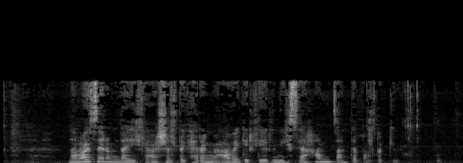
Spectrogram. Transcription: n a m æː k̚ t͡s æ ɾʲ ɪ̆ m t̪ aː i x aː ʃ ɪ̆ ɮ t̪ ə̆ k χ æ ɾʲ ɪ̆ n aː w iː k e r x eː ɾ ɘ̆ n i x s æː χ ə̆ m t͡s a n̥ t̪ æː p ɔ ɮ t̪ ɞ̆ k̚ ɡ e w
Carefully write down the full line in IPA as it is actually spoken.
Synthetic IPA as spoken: n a m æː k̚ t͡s æ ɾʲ ɪ̆ m t̪ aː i x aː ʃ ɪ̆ ɮ t̪ ə̆ k χ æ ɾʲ ɪ̆ ŋ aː w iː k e r x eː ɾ ɘ̆ n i x s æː χ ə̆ m t͡s a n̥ t̪ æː p ɔ ɮ t̪ ɞ̆ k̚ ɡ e w

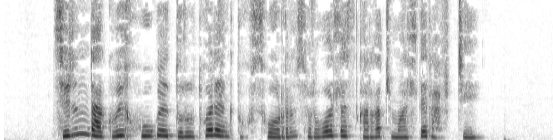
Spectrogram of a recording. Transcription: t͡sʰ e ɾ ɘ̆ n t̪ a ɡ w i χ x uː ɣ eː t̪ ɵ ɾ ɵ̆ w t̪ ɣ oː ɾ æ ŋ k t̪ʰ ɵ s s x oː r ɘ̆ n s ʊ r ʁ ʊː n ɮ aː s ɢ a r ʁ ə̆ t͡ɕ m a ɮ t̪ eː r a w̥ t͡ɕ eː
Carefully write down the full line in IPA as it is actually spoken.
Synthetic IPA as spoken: t͡sʰ e ɾ ɘ̆ n t̪ a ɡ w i χ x uː ɣ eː t̪ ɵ ɾ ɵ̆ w t̪ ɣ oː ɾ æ ŋ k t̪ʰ ɵ x s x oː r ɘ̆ n s ʊ r ʁ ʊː ɮ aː s ɢ a r ʁ ə̆ t͡ɕ m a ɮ t̪ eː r a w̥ t͡ɕ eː

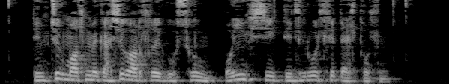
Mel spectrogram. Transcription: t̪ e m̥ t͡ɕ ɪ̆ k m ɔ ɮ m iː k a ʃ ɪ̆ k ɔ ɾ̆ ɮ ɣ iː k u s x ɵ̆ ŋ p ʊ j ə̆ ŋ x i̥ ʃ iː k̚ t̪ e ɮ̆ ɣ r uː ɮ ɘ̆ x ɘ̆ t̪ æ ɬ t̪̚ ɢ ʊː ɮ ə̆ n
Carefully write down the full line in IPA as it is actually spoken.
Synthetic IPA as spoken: t̪ e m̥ t͡ɕ ɪ̆ k m ɔ ɮ m iː k a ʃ ɪ̆ k ɔ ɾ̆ ɮ ʁ iː k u s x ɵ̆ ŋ p ʊ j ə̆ ŋ x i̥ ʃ iː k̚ t̪ e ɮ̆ ɣ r uː ɮ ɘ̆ x ɘ̆ t̪ æ ɬ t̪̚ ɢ ʊː ɮ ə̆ n

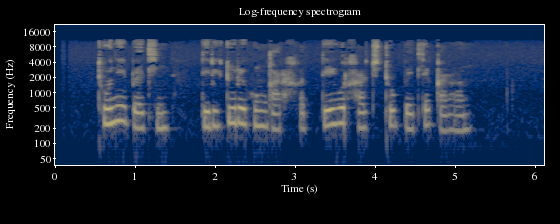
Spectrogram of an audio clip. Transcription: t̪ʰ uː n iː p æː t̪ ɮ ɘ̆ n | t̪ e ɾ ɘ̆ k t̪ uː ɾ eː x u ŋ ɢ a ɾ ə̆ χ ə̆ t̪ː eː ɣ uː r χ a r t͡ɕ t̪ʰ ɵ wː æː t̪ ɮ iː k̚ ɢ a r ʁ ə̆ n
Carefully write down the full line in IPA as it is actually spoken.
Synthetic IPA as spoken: t̪ʰ uː n iː p æː t̪ ɮ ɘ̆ n | t̪ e ɾ ɘ̆ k t̪ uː ɾ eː x u ŋ ɢ a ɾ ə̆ χ ə̆ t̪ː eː ɣ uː r χ a r t͡ɕ t̪ʰ ɵ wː æː t̪ ɮ iː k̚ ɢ a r ʁ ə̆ n

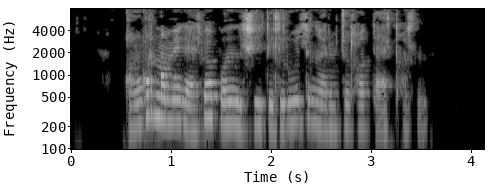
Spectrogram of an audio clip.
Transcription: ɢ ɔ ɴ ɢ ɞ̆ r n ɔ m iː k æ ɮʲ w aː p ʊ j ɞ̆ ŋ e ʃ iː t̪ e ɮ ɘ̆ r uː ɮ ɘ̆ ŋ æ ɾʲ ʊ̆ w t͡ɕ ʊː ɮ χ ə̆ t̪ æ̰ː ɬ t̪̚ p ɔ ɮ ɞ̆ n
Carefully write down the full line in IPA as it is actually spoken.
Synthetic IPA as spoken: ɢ ɔ ɴ ɢ ɞ̆ r n ɔ m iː k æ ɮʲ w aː p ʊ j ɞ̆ ŋ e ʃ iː t̪ e ɮ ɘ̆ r uː ɮ ɘ̆ ŋ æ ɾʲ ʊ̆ w t͡ɕ ʊː ɮ χ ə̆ t̪ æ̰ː ɬ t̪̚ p ɔ ɮ ɞ̆ n

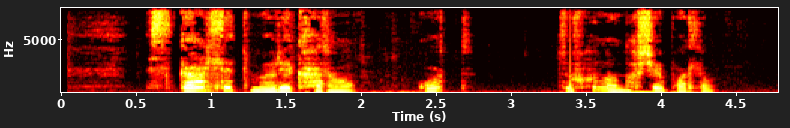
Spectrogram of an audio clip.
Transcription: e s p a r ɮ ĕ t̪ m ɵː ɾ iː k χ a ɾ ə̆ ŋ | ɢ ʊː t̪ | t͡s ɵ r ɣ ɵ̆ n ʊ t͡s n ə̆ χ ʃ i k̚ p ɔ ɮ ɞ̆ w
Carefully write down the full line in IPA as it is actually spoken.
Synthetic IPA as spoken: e s k a r ɮ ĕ t̪ m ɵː ɾ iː k χ a ɾ ə̆ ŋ | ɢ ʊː t̪ | t͡s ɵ r x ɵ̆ n ʊ n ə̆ χ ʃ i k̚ p ɔ ɮ ɞ̆ w

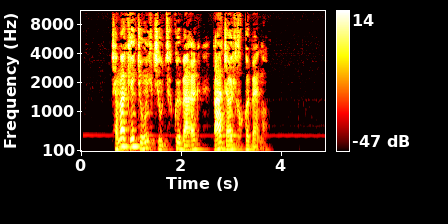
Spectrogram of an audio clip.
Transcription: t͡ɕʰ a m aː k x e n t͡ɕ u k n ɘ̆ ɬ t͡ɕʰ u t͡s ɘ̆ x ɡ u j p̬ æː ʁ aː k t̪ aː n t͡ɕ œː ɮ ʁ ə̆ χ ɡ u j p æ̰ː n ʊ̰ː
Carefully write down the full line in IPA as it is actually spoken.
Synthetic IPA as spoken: t͡ɕʰ a m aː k x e n t͡ɕ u n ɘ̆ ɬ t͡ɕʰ u t͡s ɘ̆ x ɡ u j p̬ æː ʁ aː k t̪ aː n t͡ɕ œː ɮ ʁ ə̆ χ ɡ u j p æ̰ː n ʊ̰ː

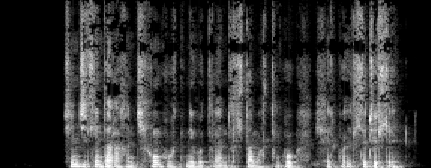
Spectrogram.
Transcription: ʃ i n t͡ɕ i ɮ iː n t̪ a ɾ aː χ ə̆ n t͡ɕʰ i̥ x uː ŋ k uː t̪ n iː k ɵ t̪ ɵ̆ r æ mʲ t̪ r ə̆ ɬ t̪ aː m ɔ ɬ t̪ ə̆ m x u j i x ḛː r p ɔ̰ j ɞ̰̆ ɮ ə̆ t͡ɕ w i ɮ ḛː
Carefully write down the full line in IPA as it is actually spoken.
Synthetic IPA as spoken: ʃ i n t͡ɕ i ɮ iː n t̪ a ɾ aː χ ə̆ n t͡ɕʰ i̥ x uː ŋ x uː t̪ n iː k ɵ t̪ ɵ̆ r æ mʲ t̪ r ə̆ ɬ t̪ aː m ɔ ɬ t̪ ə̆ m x u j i x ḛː r p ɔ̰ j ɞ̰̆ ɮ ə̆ t͡ɕ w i ɮ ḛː

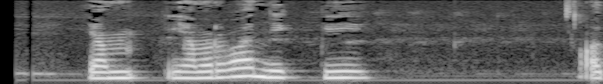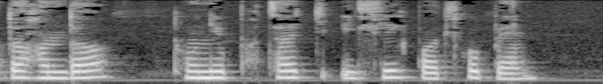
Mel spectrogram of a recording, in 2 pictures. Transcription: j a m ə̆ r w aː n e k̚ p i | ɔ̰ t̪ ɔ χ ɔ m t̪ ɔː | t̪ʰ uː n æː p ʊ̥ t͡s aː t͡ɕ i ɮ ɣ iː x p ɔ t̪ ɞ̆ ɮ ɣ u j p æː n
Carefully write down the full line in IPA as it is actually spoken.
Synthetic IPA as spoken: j a m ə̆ r w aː n e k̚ p i | ɔ̰ t̪ ɔː χ ɔ n t̪ ɔː | t̪ʰ uː n iː p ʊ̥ t͡s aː t͡ɕ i ɮ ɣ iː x p ɔ t̪ ɞ̆ ɮ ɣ u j p æː n

